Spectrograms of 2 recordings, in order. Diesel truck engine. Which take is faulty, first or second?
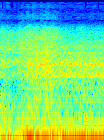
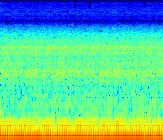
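first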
